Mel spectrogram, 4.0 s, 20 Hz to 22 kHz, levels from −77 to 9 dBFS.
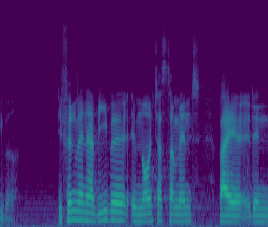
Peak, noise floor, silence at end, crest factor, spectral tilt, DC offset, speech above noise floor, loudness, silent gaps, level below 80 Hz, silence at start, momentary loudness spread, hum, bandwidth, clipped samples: -12 dBFS; -54 dBFS; 0 s; 20 dB; -6 dB/octave; under 0.1%; 22 dB; -31 LUFS; none; -60 dBFS; 0 s; 17 LU; none; 15.5 kHz; under 0.1%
